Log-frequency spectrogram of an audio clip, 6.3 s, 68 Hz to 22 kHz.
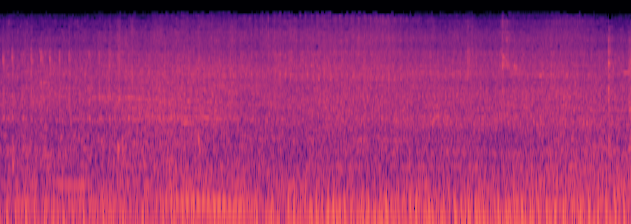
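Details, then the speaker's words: Sniper 150 motorcycle after reset and tuning done the day before: starts once and no longer dies, low steady idle holds without dipping; idle now okay. "Okay na yung pinaka-idle niya. So, napansin nyo katropa, i-start natin isang beses, hindi na siya namatay."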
